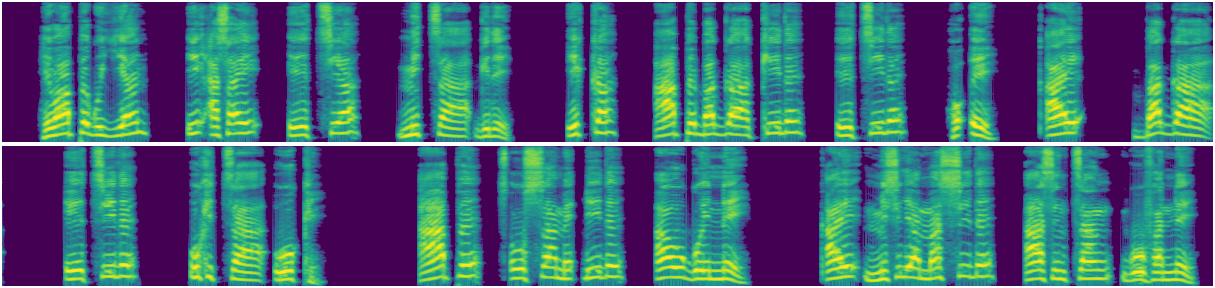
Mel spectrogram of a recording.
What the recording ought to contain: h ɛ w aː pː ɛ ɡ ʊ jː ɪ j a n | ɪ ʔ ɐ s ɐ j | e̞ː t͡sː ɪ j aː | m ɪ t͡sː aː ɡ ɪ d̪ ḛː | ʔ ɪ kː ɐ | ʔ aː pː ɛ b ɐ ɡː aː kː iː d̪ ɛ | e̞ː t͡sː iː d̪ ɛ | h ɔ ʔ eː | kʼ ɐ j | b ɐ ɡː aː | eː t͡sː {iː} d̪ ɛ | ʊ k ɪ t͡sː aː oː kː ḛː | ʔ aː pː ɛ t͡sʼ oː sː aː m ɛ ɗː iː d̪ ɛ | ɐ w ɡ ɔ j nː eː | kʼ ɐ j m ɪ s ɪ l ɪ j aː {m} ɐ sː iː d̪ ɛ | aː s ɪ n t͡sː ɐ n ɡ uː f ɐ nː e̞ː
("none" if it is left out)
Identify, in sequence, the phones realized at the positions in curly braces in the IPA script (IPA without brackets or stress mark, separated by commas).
iː, m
